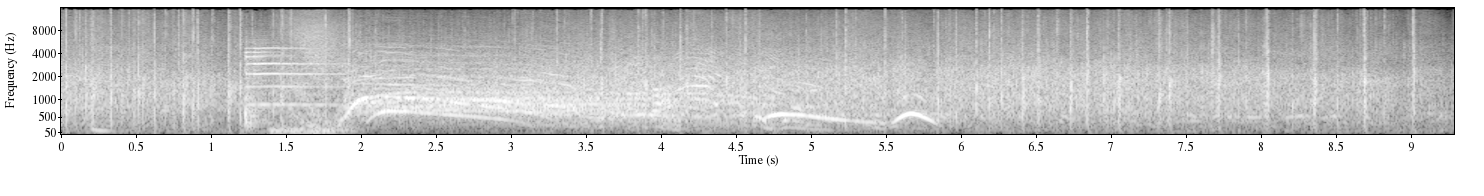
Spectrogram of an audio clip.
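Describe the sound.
An audience applauds steadily for about nine seconds, a dense, even patter of many hands, with a few whoops and cheering voices rising and falling over the clapping.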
